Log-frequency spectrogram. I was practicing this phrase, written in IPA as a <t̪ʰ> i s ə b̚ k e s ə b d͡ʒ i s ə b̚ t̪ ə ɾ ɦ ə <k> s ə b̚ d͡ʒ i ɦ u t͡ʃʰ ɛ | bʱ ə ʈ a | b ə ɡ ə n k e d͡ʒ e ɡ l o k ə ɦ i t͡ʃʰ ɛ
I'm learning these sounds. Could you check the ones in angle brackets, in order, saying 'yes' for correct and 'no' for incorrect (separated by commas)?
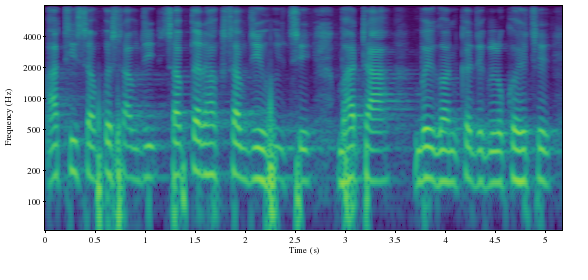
yes, yes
